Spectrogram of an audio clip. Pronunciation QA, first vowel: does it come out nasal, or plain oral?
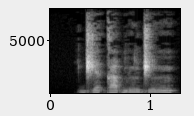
oral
